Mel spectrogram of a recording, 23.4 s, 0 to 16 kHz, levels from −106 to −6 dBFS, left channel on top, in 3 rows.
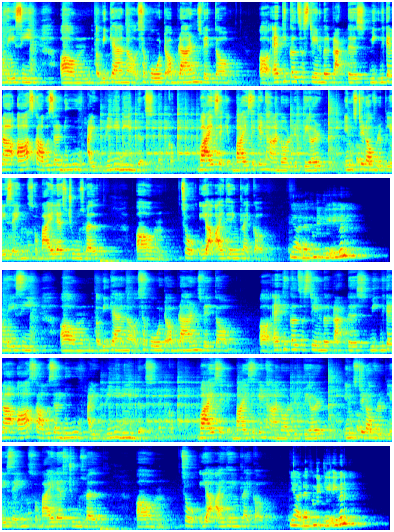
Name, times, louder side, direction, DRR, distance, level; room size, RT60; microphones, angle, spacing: voice 1, 0.0-4.6 5.2-11.3 11.7-14.3 14.7-17.6 18.3-18.9 19.2-20.9, left 5 dB, 90° left, 7 dB, 2.3 m, -32 dB
sound 1, 9.3-17.3, left 5 dB, 65° left, 2.4 m, -45 dB
voice 2, 21.4-22.5, right 1 dB, 75° right, 3 dB, 3.9 m, -31 dB
29.5 x 18.0 x 6.2 m, 0.84 s
head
